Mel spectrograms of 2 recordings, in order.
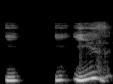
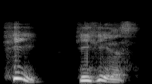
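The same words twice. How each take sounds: First: "he is" with silent H, like "ee iz"; dropped H. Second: "he is" with a strong puff of H on "he"; aspirated H. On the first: Teacher showing the French learners' mistake, H dropped from "he is". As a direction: say "he is" French-style, no breath before the vowel. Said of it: "on ne peut pas dire". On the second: Teacher giving learners the correct form, aspirated H in "he is". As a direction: breathe out the H in "he is", slow and loud. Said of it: "il faut dire". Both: Shown as a demonstration.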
